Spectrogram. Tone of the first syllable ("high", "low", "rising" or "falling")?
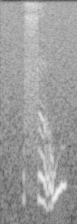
rising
